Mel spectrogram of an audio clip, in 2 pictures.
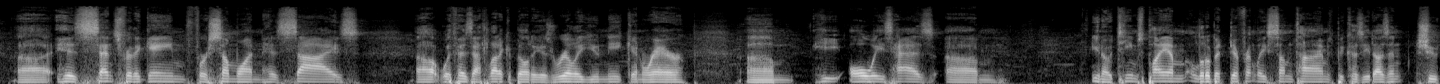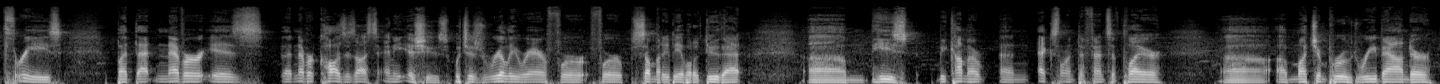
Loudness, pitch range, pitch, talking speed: -18 LUFS, 110-130 Hz, 120 Hz, 160 wpm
